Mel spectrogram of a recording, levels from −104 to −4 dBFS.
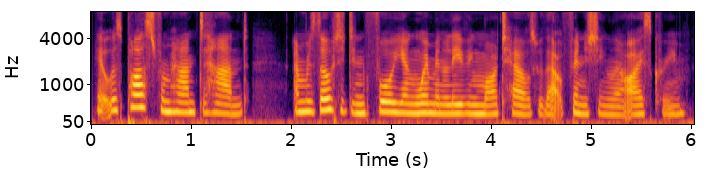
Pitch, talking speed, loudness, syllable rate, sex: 215 Hz, 200 wpm, -20 LUFS, 5.5 syllables/s, female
